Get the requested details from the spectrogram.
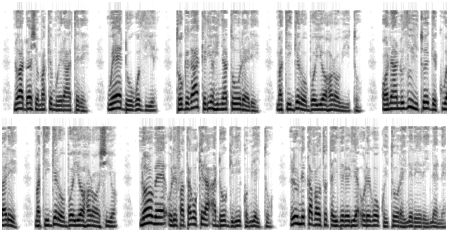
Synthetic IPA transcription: nɔadoaɕiɔmakemweɾaːteɾe | wɛːdoɣoðie | toːɡeɣakeɾiɔɦiɲatoːɾɛɾe | matiːɡeɾoːbɔiɔɦɔɾɔwiːto | ɔnanoðuitoeɡekuaɾe | matiːɡeɾoːbɔiɔɦɔɾɔɕiɔ | nɔwɛoɾefataɣokeɾaʔadoːɡiɾiːkomiaito | ɾeunekavaototaiðeɾeɾiɛʔoɾeɣokoitoɾaineɾeɾeinɛnɛ

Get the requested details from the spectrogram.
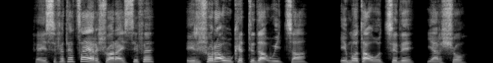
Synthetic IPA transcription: hɛɪsːɪfɛt̪ɛt͡sːɐjɐɾʃʊaːɾɐɪsːɪfɛ | ʔɪɾʃɔɾɐuːkɛt̪ːɪd̪ɐʊjt͡sːaː | ɪmɔt̪ɐo̞ːt͡sːɪd̪ɪjɐɾʃɔ

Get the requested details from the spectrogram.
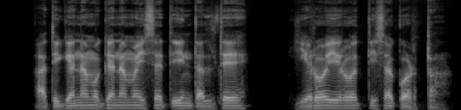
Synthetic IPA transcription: ʔɐ̰t̪ɪɡɐnɐmɐɡɐnɐmɐɪsɐt̪ʼiːnt̪ʼɐlt̪e̞ː | jɛɾo̞ːjɛɾo̞ːt̪ːɪsɐkʼɔɾt̪ɐ

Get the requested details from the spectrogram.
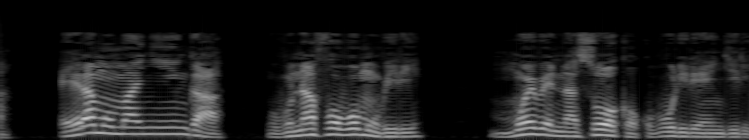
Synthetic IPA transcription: e̞ɾamumaɲiːŋɡa | muβunafo̞βwo̞ːmuβiɾi | mwe̞βe̞naso̞ːkaokuβuliɾe̞ːɲɟiɾi

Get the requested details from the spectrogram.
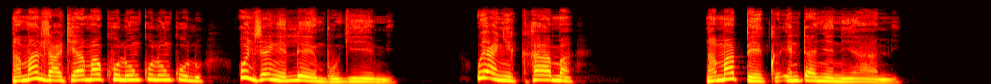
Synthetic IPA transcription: ŋamand͡ɮʱakʰɛamakʰuluːŋkʼuluŋkʼuluː | nd͡ʒʱɛŋɛlembʱuɣiːmi | ujaŋikʰama | ŋamab̥ʱɛǃɛɛntʼaɲenijaːmi

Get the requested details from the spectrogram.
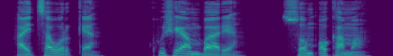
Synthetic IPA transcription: hɐjt͡sːɐwɔɾkʼːɪja̰ | kʰʊʃɪjɐmbaːɾɪjɐ̰ | sɔmʔɔkɐma̰ː

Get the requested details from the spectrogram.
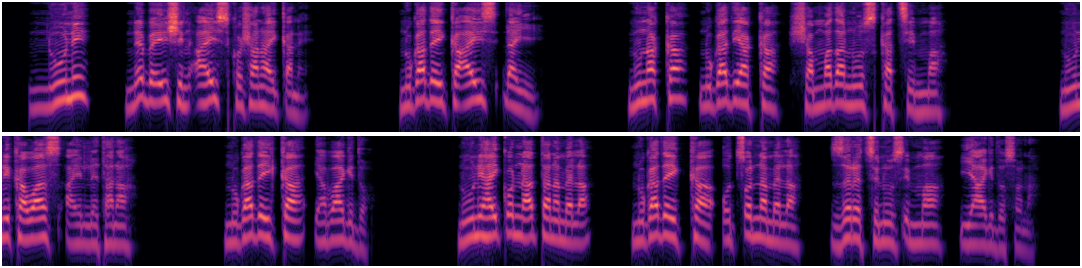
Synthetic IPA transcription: nuːnɪ | nɛbɛʔɪʃɪnɐjskɔʃɐnhɐjkʼːɐneː | nʊɡɐd̪ɛjkːɐːjsɗɐjiː | nʊnɐkːɐnʊɡɐd̪ɪjaːkːɐʃɐmːɐd̪ɐnuːskɐt͡sːɪːmːɐ | nuːnɪkɐwaːsɐjlːɛt̪ɐnɐ | nʊɡɐd̪ɛjkːɐjɐbaːɡɪd̪ɔ | nuːnɪhɐjkʼːɔnːɐːt̪ːɐnɐmɛlɐ | nʊɡɐd̪ɛjkːɐɔt͡sʼːɔnːɐmɛlɐ | zɛɾɛt͡sːɪnuːsɪmːɐjaːɡɪd̪ɔsɔnɐ

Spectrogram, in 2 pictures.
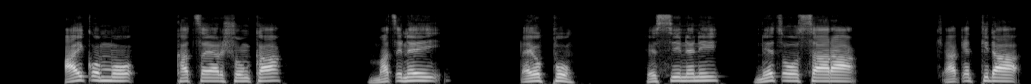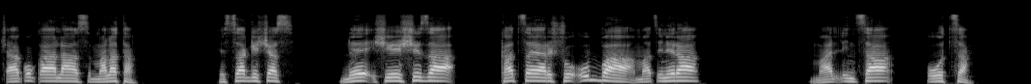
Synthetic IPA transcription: ʔɐjkʼɔmːɔ | kɐt͡sːɐjɐɾʃɔŋkːɐ | mɐt͡sʼɪnɛj | ɗɐjɔpːɔ | hɛsːɪnɛnɪ | nɛt͡sʼo̞ːsːaːɾɐ | t͡ʃʼaːkʼɛt̪ːɪd̪ɐt͡ʃʼaːkʼɔkʼaːlaːsmɐlɐt̪ɐ̰ | hɛsːɐɡɪʃːɐs | nɛʃeːʃːɪzɐ | kɐt͡sːɐjɐɾʃɔʔʊbːaːmɐt͡sʼɪnɛɾɐ | ma̰ːlʔɪnt͡sːɐ | o̞ːt͡sːɐ̰

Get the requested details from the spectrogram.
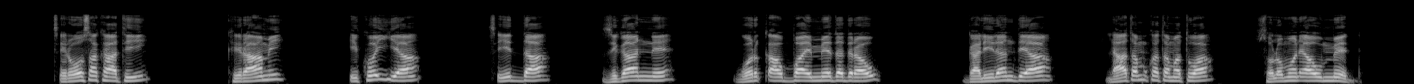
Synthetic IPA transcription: t͡sʼɪɾo̞ːsɐkaːt̪iː | kɪɾaːmɪ | ɪkɔjaː | t͡sʼiːd̪ːaː | zɪɡaːnːɛ | wɔɾkʼːaːʊbːaːɪmːe̞ːd̪ɐd̪ɪɾɐw | ɡɐliːlɐnd̪ɛʔaː | laːt̪ɐmʊkɐt̪ɐmɐt̪ʊwaː | sɔlɔmɔnɛʔawɪmːe̞ːd̪ːɐ̥

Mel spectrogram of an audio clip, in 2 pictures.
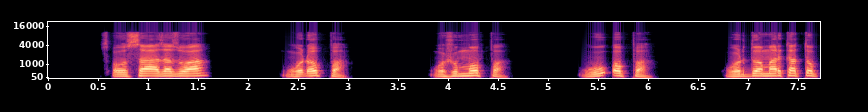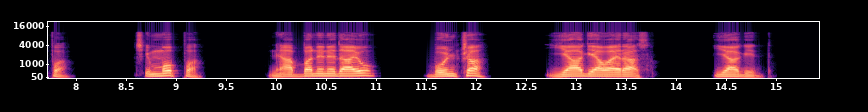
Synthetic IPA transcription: t͡sʼo̞ːsːaːɐzɐzʊwaː | wɔɗɔpːɐ̰ | wɔʃ̬ʊmːɔpːɐ̰ | wuːʔɔpːɐ̰ | wɔɾd̪ʊwaːmɐɾkːɐt̪ːɔpːɐ̰ | t͡ʃʼɪmːɔpːɐ̰ | nɛɐbːɐnɛnɛd̪aːjɔ | bɔnt͡ʃːɐ | jaːɡɪjaːwaːɛɾaːsɐ̥ | jaːɡe̞ːd̪ːɐ̥

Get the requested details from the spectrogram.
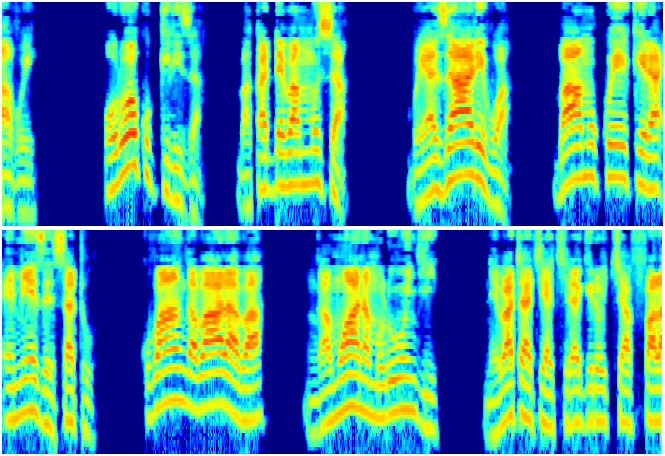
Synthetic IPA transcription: βwe̞̰ | o̞lwo̞ːkukːiɾiza̰ | βakadːe̞βamːusa̰ | βwe̞jazaːliβwa̰ | βaːmukwe̞ːke̞ɾaʔe̞mje̞ːze̞satu | kuβaːŋɡaβalaβa | ŋɡamwaːnamuluːɲɟi | ne̞βatatjaciɾaɟiɾo̞cafal

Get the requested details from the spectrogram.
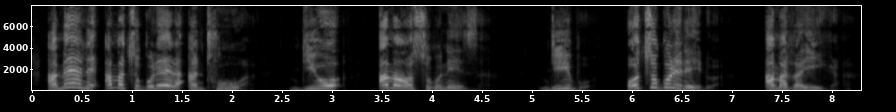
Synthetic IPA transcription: amɛnɛʔamat͡sʰɔɡɔlɛɾaʔantʰuwa̰ | ndiwɔ | amawasɔkɔnɛːza | ndip̬ɔ̰ | ɔt͡sʰɔɡɔlɛɾɛɗwa | amatajiːka

